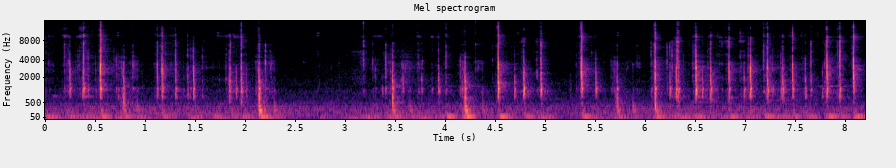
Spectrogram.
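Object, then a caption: Plastic mechanical keyboard keys. Fingertips of both hands softly type in quick taps on a very cheap, compact 68-key mechanical keyboard with grey and orange plastic keycaps and a hollow plastic case. Short, bright, clicky keystrokes come in rapid bursts with brief pauses between them. Each one is dry and dies away almost instantly, with little low end.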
